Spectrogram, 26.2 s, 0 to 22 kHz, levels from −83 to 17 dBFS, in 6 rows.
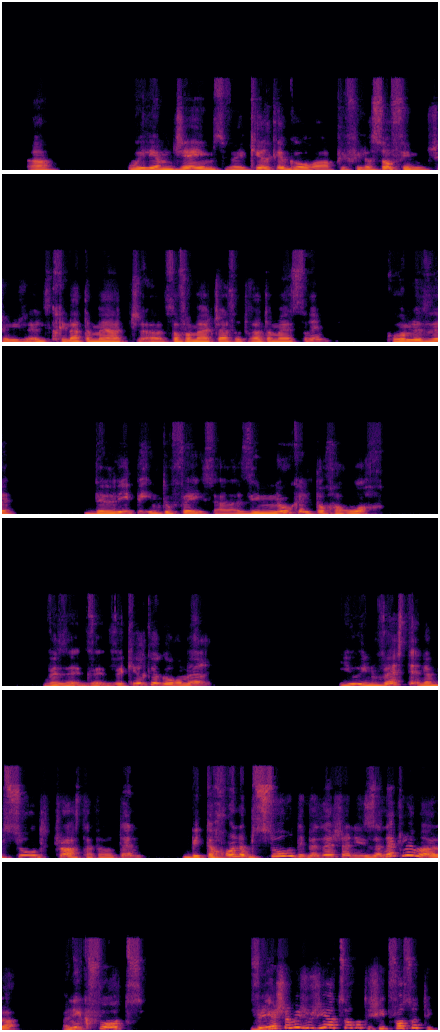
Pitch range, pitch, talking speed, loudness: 125-175 Hz, 150 Hz, 115 wpm, -22 LUFS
